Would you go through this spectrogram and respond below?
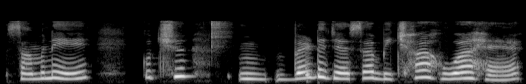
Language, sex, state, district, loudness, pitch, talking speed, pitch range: Hindi, female, Jharkhand, Deoghar, -16 LUFS, 280 Hz, 80 wpm, 255-345 Hz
